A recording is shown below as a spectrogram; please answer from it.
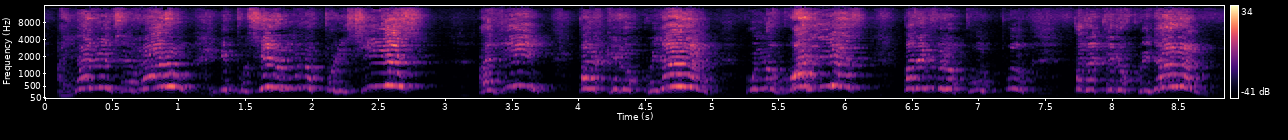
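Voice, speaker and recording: A woman in a clown preacher role tells a Bible story to children in a very high, squeaky voice. She sounds giggly and half-tearful and repeats words in a sing-song way. She is heard from some distance in an echoey room. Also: a little mellow.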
